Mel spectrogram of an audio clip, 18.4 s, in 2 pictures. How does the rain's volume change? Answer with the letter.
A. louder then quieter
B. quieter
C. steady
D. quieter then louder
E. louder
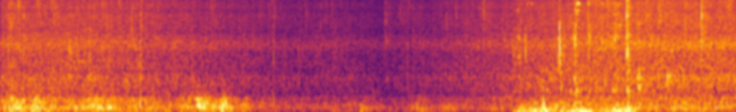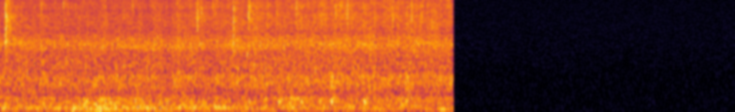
D.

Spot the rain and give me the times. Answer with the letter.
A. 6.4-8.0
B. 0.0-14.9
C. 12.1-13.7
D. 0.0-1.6
B.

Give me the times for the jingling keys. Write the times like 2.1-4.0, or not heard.
6.4-8.0.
